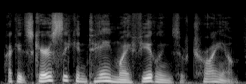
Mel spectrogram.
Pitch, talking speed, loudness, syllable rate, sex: 115 Hz, 195 wpm, -19 LUFS, 5.1 syllables/s, male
